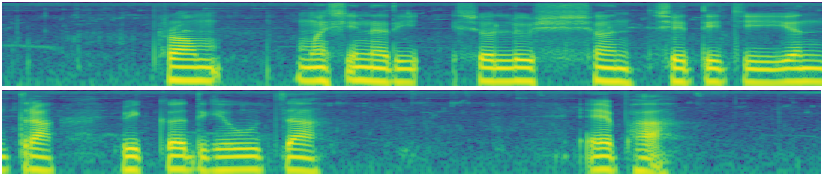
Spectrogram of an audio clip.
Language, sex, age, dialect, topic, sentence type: Marathi, male, 18-24, Southern Konkan, agriculture, statement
